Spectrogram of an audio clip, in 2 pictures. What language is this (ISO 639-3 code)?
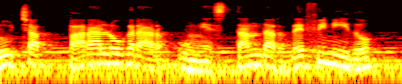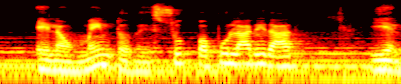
spa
